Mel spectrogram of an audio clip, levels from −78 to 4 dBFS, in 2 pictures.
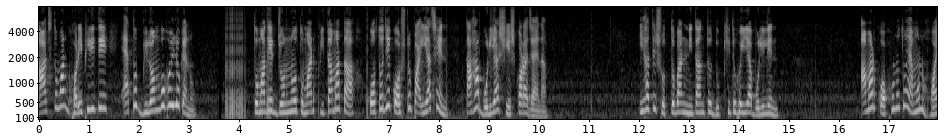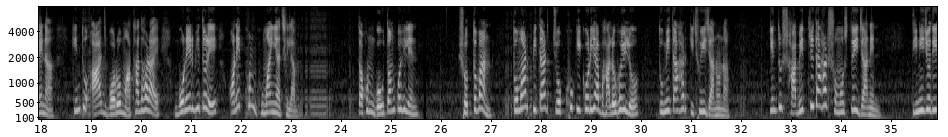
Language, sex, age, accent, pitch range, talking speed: Bengali, female, 40-59, native, 200-310 Hz, 110 wpm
